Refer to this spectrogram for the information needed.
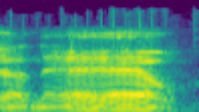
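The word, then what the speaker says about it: ANEEL: É, é Anil ou Anel? Como é que fala? É anel? Como é que é? – Eu falo, eu falo anel.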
